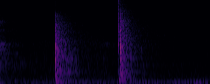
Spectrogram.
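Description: Two sharp knocks about two-thirds of a second apart as a small foundation bottle with a dropper top is shaken.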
